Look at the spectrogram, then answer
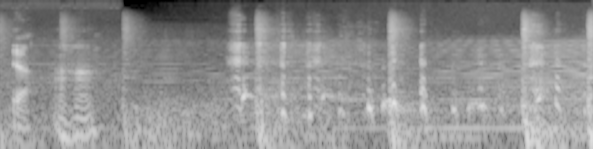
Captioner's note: laughter echoing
